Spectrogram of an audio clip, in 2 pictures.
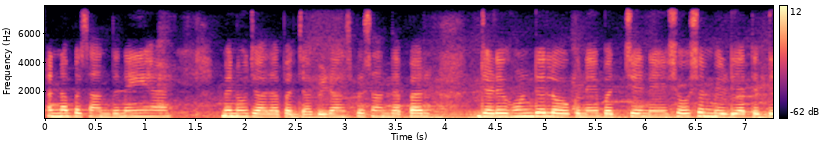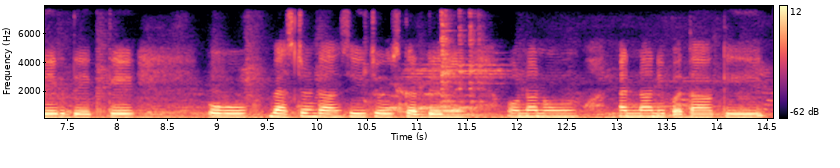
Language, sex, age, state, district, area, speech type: Punjabi, female, 18-30, Punjab, Mansa, urban, spontaneous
